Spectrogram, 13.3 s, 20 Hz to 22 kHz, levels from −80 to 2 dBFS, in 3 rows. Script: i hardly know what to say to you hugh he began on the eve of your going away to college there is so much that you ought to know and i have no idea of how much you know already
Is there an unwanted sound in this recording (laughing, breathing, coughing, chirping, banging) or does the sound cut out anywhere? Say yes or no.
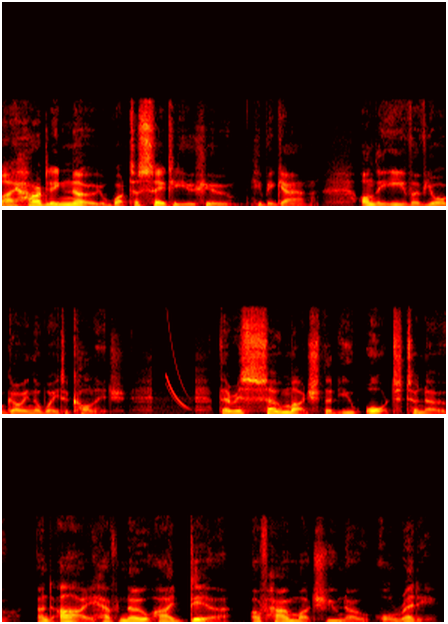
yes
